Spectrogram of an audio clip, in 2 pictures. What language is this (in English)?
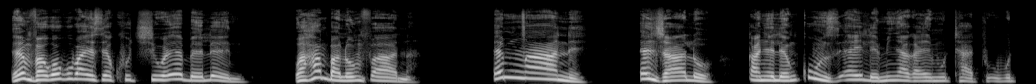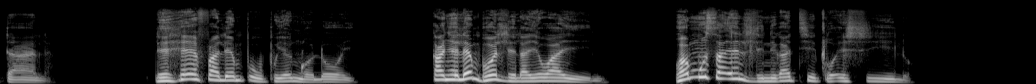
North Ndebele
